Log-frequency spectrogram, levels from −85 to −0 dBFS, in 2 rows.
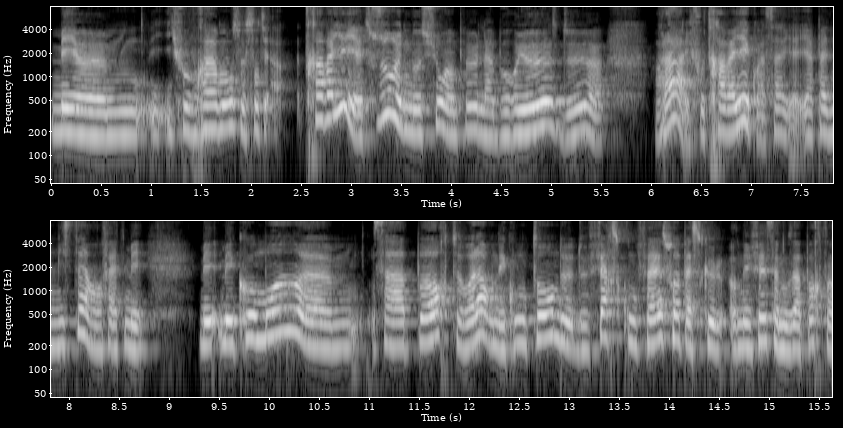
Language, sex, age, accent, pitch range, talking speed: French, female, 20-39, French, 190-245 Hz, 230 wpm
